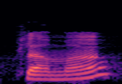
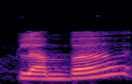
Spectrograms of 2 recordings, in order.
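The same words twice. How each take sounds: First: Only the m sound is heard, without b. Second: The b sound after the m is pronounced. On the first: It follows the standard pronunciation. The speaker calls it right. "We only pronounce the M sound" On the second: It follows the spelling. The speaker calls it wrong. "they pronounce the medial consonant cluster M B"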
